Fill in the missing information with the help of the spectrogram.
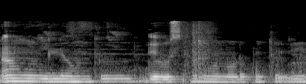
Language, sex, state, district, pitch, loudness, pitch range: Kannada, male, Karnataka, Belgaum, 125 Hz, -16 LUFS, 120-135 Hz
